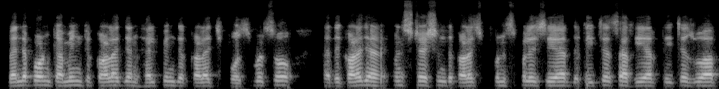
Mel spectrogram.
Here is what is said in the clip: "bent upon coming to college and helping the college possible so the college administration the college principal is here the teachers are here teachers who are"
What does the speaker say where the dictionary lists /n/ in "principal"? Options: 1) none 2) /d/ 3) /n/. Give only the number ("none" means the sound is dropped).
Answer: 1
